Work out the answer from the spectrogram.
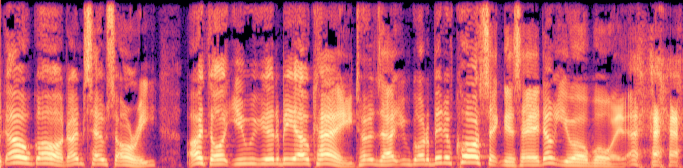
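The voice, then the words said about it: Poor imitation British accent. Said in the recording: “That's not what she sounds like ... that was a terrible British accent”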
